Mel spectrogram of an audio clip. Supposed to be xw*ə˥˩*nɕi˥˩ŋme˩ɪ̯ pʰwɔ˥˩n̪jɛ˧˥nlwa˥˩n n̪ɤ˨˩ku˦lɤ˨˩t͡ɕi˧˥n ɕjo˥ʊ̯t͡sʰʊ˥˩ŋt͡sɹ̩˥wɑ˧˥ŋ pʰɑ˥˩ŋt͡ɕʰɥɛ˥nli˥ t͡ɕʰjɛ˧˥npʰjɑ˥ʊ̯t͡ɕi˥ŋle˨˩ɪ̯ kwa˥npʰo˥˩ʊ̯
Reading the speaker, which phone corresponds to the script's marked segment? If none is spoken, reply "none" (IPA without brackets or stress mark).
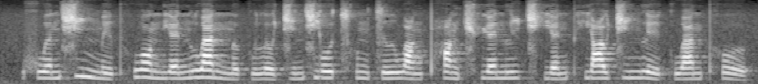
ə˧˥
